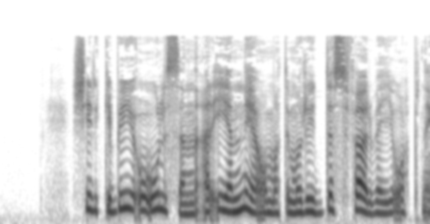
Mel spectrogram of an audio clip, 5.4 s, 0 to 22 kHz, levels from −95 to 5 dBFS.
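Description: Throughout the clip, an encoder that was likely short of bits, as MP3 compression at about 48 kbps would be, cuts everything above 11.2 kHz and drops weak frequency detail frame by frame, so the speech sounds dull, watery and swirly, with smeared consonant attacks.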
